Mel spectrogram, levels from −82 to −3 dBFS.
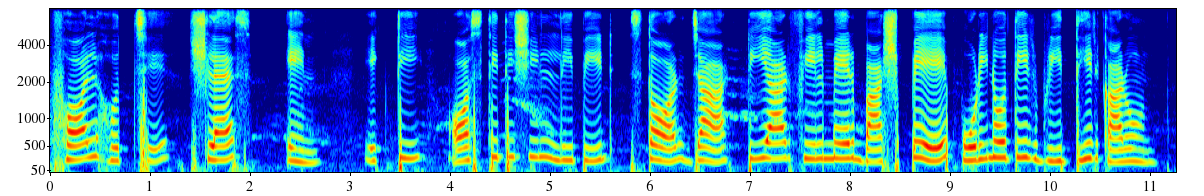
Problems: background conversations at intervals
